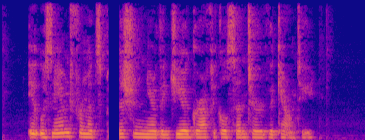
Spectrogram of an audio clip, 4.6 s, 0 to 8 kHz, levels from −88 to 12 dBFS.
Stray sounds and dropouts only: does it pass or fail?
fail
